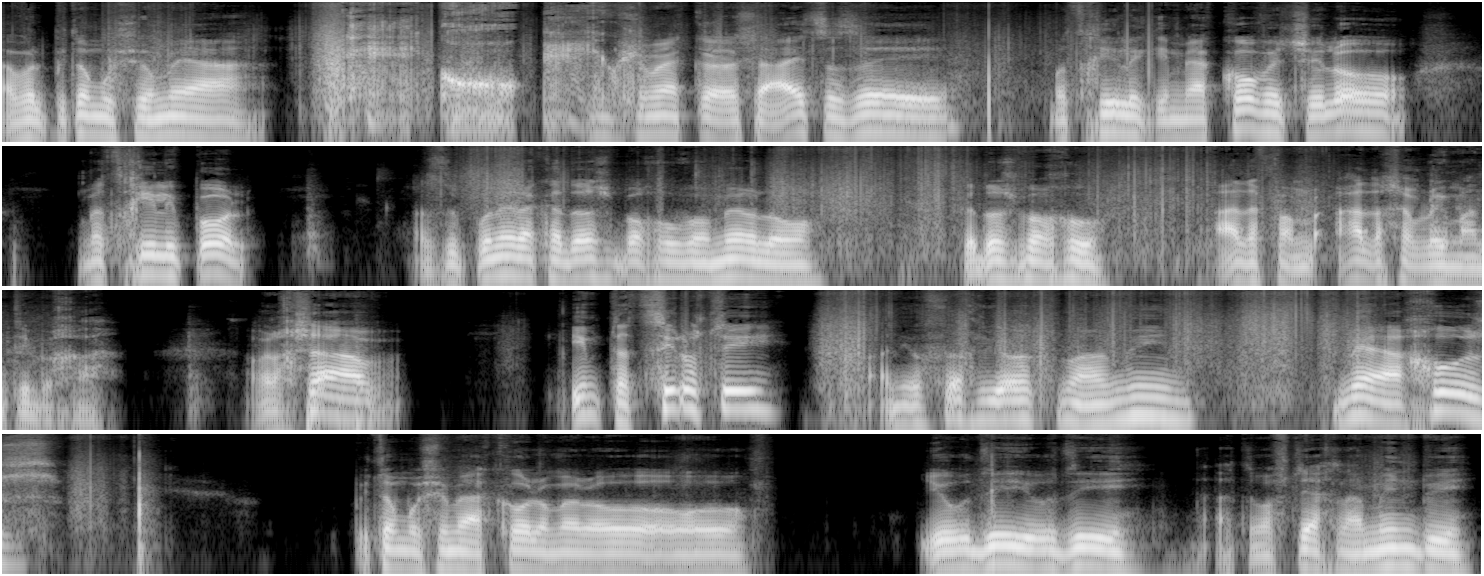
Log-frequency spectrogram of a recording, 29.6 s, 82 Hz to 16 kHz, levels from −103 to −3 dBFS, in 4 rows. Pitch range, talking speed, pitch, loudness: 95-115 Hz, 110 wpm, 105 Hz, -19 LUFS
